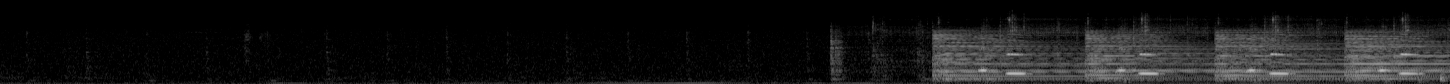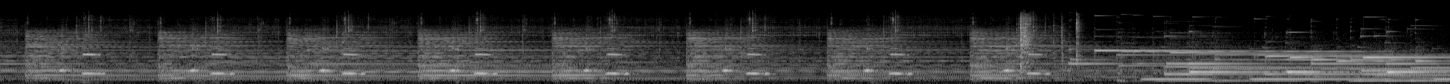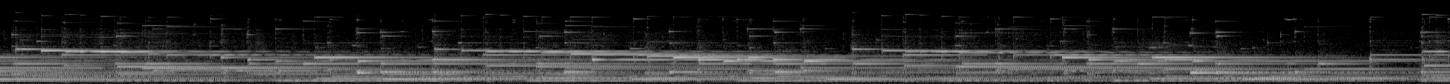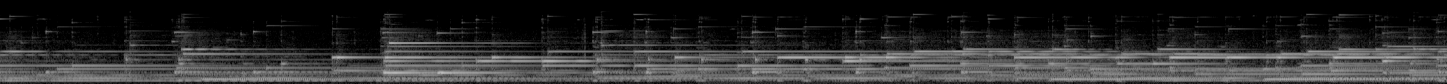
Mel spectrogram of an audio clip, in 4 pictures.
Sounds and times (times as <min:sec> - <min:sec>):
Tick-tock: 0:00.2 - 0:37.1.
